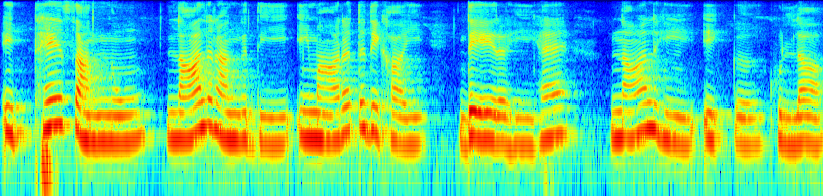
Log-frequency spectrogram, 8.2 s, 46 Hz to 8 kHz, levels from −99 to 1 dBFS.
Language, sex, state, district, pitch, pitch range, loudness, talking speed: Punjabi, female, Punjab, Kapurthala, 205 Hz, 190-230 Hz, -18 LUFS, 110 wpm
